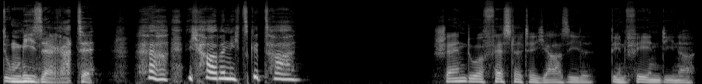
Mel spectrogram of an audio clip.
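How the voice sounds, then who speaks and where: A man narrating a fantasy story in a calm, measured reading voice. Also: fairly low pitch, no echo, clean studio sound.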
